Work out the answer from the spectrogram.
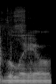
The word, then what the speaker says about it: Vallejo: met in california i know that vallejo you pronounce it valeo that's about all i know um the blue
